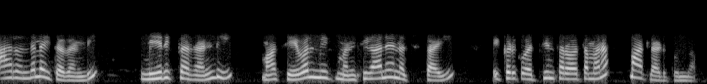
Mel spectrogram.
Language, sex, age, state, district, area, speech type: Telugu, female, 18-30, Telangana, Khammam, urban, conversation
